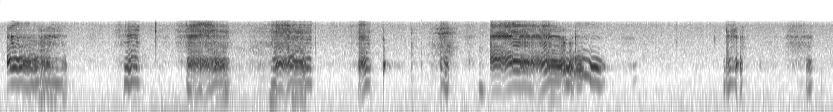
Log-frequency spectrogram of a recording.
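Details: Infant with hiccups, fussing: repeated short, fussy crying and whimpering bursts in a small room.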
